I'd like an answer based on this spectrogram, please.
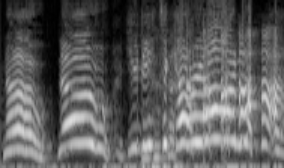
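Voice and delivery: loud, high, laughing whine; pleading husband. Retold or imitated. Husband refusing to take over, loud high laughing whine. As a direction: whine back in mock panic. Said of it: "And he'd be like".

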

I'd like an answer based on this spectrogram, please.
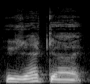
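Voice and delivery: mock wary, sizing up a stranger; suspicious. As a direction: act mildly suspicious of someone. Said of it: "he's a little bit suspicious".

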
